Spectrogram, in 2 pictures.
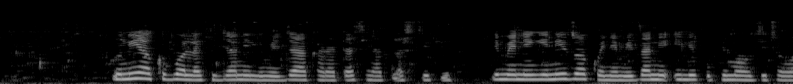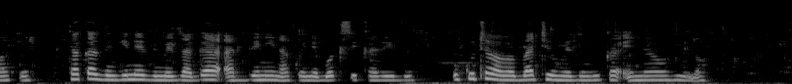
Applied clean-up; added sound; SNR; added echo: classical method log-MMSE.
